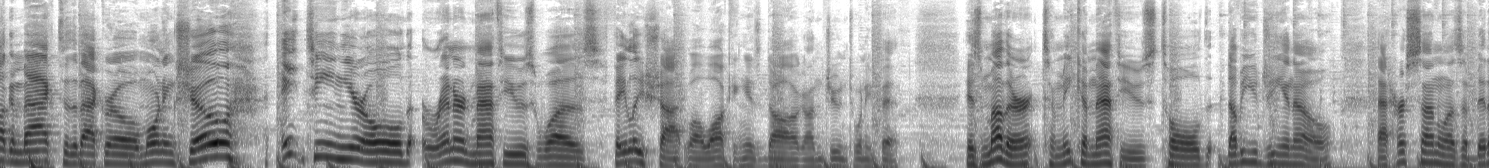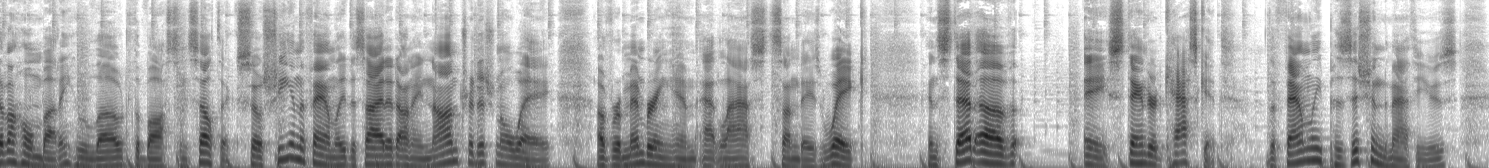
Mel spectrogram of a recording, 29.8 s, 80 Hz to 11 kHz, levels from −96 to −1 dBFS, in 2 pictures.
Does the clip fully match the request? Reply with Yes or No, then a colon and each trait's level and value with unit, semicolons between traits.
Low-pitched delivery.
Yes: low, 120 Hz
